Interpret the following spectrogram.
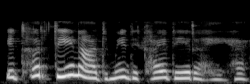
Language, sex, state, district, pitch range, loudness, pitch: Hindi, female, Karnataka, Bangalore, 260-335 Hz, -13 LUFS, 290 Hz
